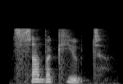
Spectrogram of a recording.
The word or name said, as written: subacute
